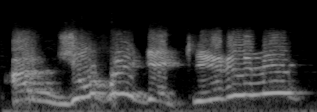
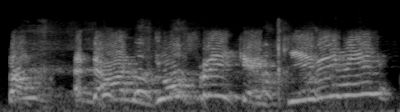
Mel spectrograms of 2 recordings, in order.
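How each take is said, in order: First: Put-on high Venezuelan accent, rising outrage; Venezuelan accent impression. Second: Venezuelan accent impression. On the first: Mother repeating a Venezuelan rally woman's accent for the panel. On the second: Mother imitating a Venezuelan rally woman's accent for the panel. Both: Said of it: "obsessed with her accent".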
